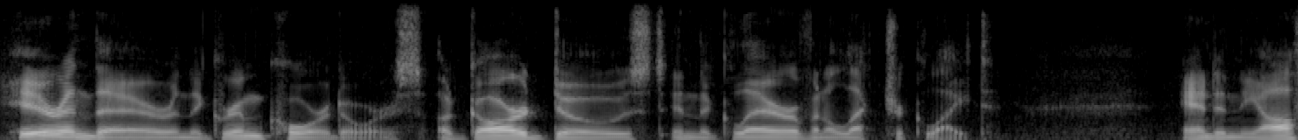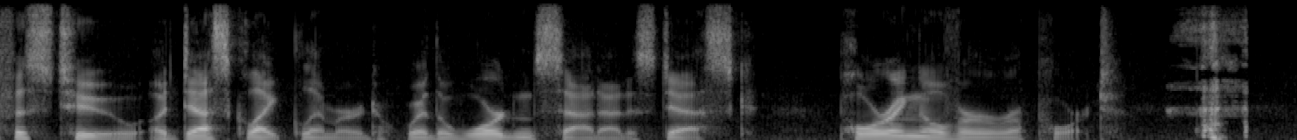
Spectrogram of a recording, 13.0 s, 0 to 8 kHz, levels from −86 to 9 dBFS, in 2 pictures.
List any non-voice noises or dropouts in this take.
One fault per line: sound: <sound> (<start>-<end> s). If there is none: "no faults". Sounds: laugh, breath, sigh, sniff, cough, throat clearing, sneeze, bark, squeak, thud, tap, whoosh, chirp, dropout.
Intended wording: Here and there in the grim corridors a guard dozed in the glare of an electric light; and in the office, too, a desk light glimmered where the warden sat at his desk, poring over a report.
sound: laugh (12.3-12.8 s)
